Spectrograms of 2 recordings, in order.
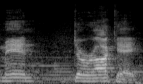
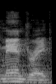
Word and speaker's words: Mandarake: What about Mandarake? I thought it was Mandrake, and I'm like, yes, a real word.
